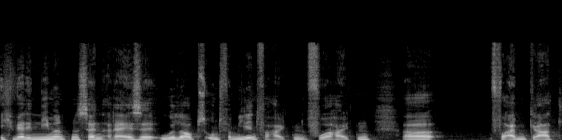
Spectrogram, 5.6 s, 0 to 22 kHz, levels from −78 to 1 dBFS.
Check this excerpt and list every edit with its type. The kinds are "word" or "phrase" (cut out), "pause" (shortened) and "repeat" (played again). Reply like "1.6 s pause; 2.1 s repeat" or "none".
2.2 s phrase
